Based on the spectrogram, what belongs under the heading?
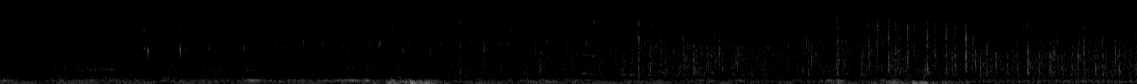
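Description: Rain starts and falls steadily, with countless scattered drops pattering and ticking on a surface over a soft, continuous hiss; fairly quiet, with no voices.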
